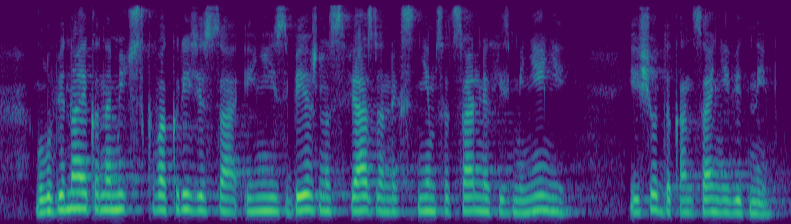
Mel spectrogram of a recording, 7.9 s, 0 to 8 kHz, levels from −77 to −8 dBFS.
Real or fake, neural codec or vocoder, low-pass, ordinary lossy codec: real; none; 7.2 kHz; none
